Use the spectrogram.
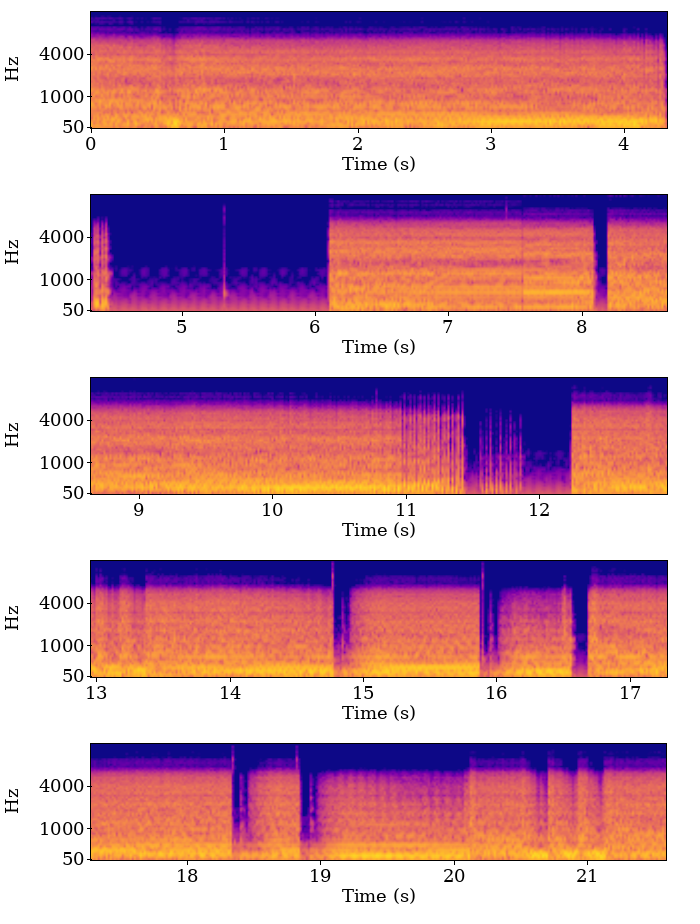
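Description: Distorted electric guitar played through a Lava Studio amp using NAM amp-model tones, loud and heavily driven, with short breaks between strummed phrases and no talking.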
